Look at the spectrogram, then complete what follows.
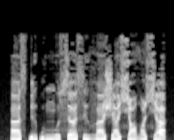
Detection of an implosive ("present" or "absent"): present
